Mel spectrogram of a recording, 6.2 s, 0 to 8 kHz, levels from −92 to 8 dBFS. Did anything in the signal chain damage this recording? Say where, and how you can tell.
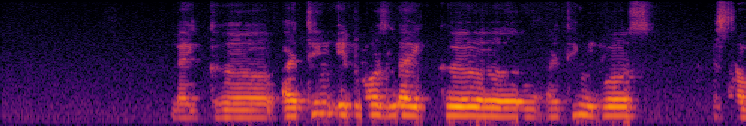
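Yes, in the call's echo canceller. Speech suppressed in double talk shows as brief dips of about 5 to 15 dB at 2.33–2.5, 3.0–3.09, 3.54–3.72, 4.31–4.51, 4.83–5.0 and 5.92–6.18 s, likely where the far end spoke at once. Unlike network dropouts, the sound ducks rather than going silent.

The other side's voice leaking through appears at 6.04–6.09 s, during the last dip, as a faint second voice about 25 dB under the speech. The same canceller likely failed to subtract all of the loudspeaker signal. A room reflection would copy the talker, not add a different voice.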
